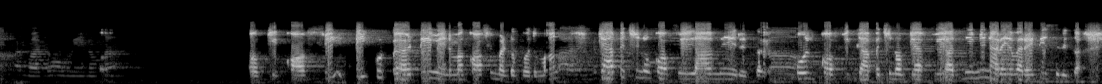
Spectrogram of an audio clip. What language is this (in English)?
Tamil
